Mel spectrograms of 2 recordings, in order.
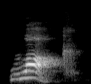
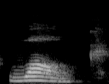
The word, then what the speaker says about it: walk: something like this okay forget the l you say talk not talk walk not walk all right and i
